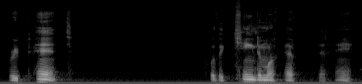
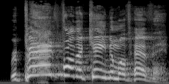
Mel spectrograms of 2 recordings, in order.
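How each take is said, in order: First: It is said softly and gently. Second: It is said forcefully, like an exclamation.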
